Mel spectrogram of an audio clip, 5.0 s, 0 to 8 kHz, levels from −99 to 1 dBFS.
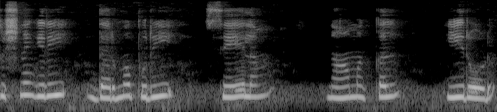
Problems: none marked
